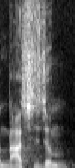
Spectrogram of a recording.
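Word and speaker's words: Gnosticism: 근호 시점이라고 얘기 라고 영어로 읽으면 앞에 있는지 발음이 묵음 이 돼서 나씨 즘 이렇게 말하는 설이 있습니다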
